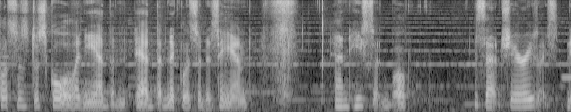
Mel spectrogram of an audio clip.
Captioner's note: sniffs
